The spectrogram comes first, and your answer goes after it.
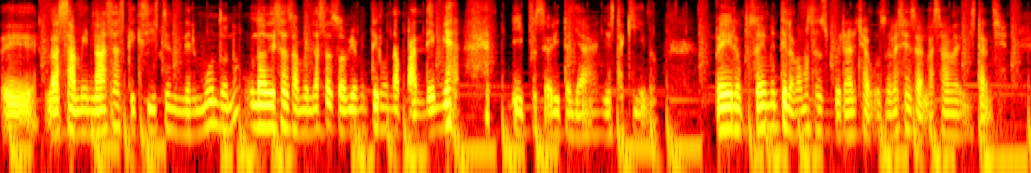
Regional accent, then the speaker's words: Mexico City, Mexico; nosotros somos del sur de la Ciudad de México

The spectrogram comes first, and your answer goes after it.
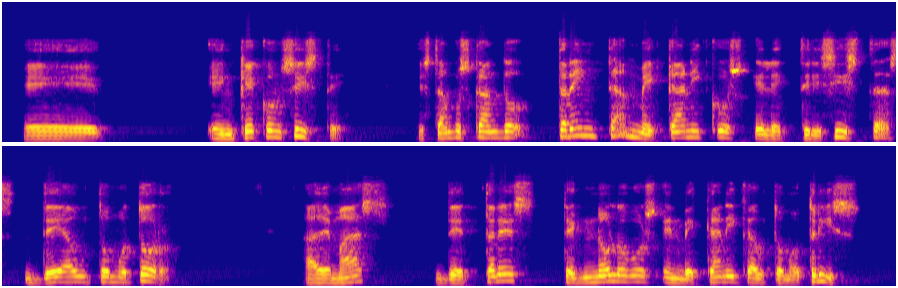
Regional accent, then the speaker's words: Contratación, Santander, Colombia; En mi pueblo no solamente las campanas, a las 5 de la mañana prenden el parlante. Ah. Entonces no podría vivir en contratación

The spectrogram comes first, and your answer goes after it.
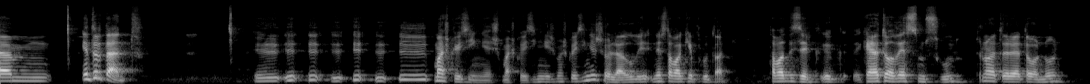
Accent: Aveiro area, Centro, Portugal; eu sou da zona da Aveiro

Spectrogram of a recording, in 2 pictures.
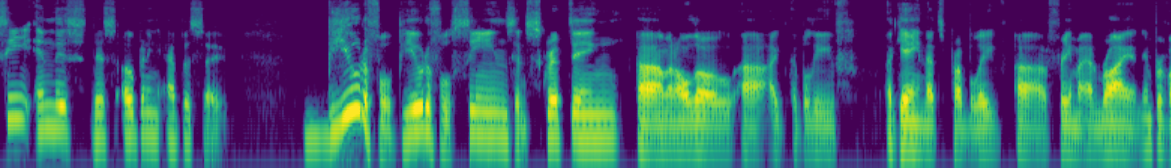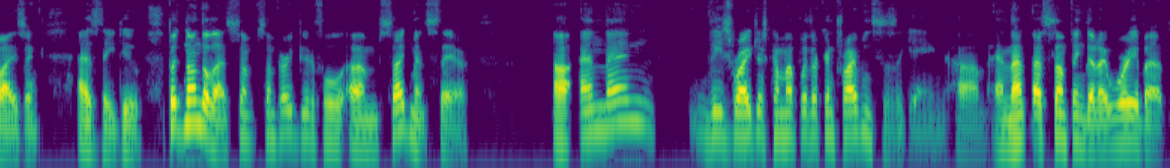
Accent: England, United Kingdom; also born or lived in United States; was born in America. I grew up in England.

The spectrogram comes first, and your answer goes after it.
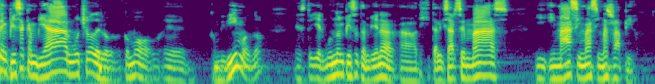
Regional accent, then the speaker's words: Tijuana, Baja California, Mexico; also born or lived in London / San Diego; soy de Tijuana y estoy viviendo en Tijuana

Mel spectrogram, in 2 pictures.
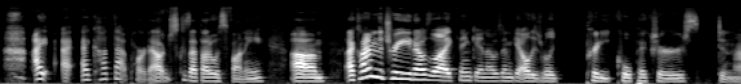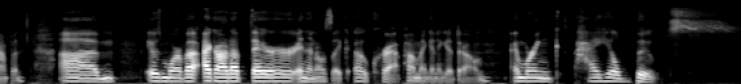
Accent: Corona, California, United States; moved away as an adult; now in Missouri, United States; Corona is about an hour to hour and a half north of San Diego. Okay. Uh, that's where I was born and raised

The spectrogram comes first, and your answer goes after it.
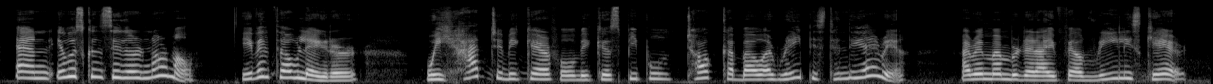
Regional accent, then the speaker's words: Málaga, Santander, Colombia; I was born in a small town in the Colombian Andes named Malaga. 25 years ago, when I was a kid, I remember my hometown as a quite normal and peaceful place.

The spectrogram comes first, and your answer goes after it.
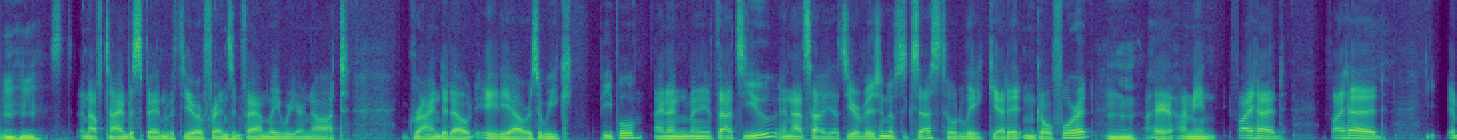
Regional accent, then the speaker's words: Regina, Saskatchewan, Canada; I'm born and raised in Regina

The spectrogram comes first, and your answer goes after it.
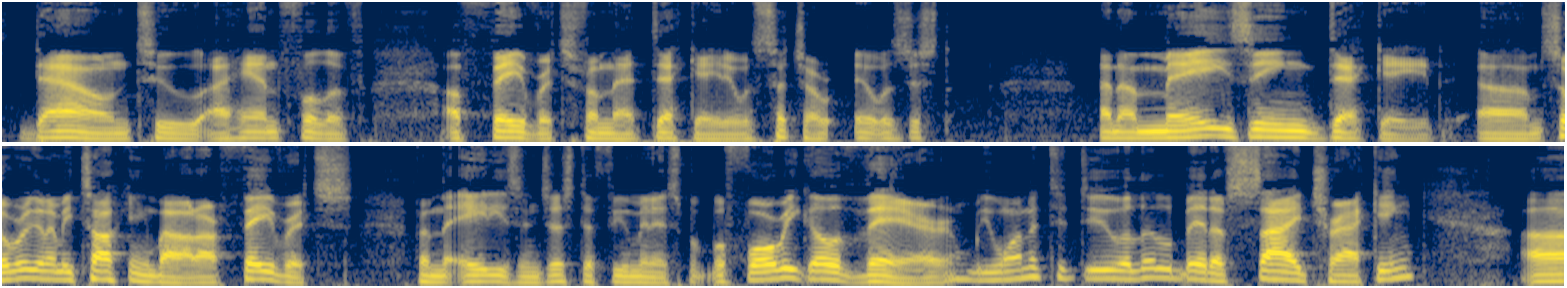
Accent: California, United States; I'm a Californian

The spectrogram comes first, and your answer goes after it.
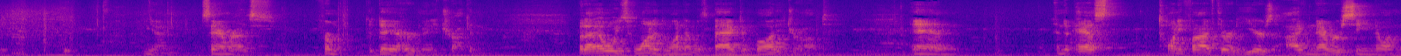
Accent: Pennsylvania, United States; I'm from Warbazonia, Pennsylvania.

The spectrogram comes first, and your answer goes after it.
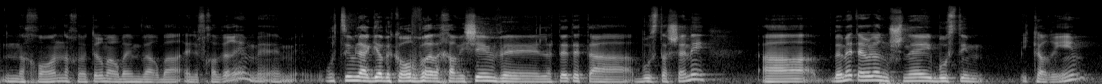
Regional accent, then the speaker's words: Israel; אני גדלתי בבית מאוד ציוני. Mm-hmm. בית מאוד שורשי פה בארץ

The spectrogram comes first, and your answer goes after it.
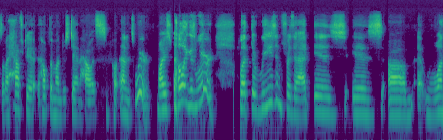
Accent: Sacramento, California, United States; also born or lived in Napa, California; I grew up on the West Coast in Sacramento, California, born in Napa. So I'm a Northern California girl

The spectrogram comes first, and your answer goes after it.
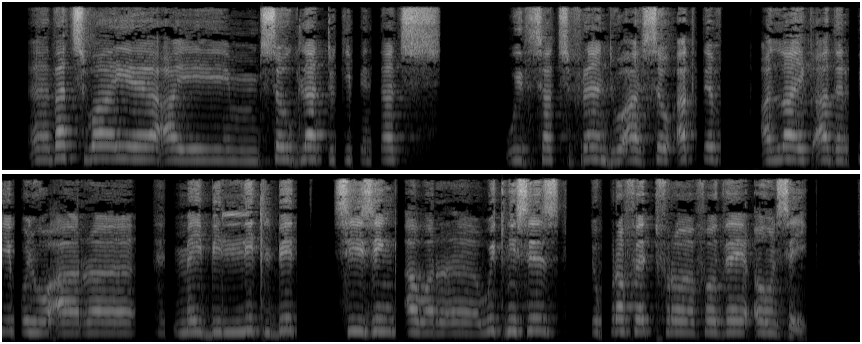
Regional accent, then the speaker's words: Midoun, Medenine, Tunisia; English is a second language; also born or lived in Gabes / Sousse / Sfax / Ouargla, Algeria; an association here in my hometown

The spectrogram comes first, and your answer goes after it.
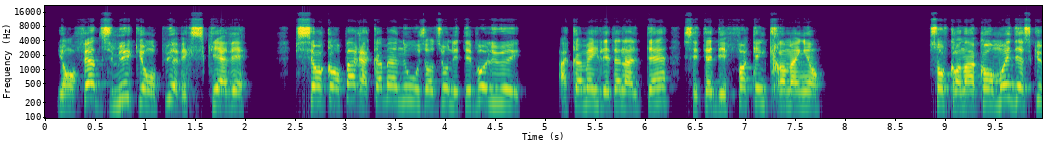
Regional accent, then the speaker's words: Quebec, Canada

